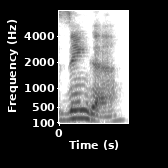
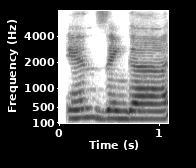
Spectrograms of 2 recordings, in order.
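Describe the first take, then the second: First: The name starts directly with a Z sound. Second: The name starts with an N sound before Z. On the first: The speaker calls it wrong. "Do you not pronounce the N?" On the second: The speaker calls it right. "We say the N"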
